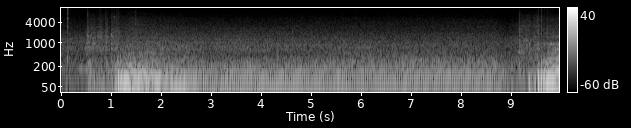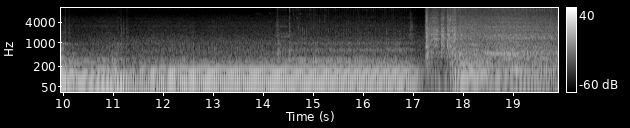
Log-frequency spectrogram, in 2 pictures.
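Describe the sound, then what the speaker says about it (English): A 2019 Cupra Ateca starts with a push button: the engine cranks and catches, settles into a steady idle, then restarts or revs louder about halfway through and keeps running before a sharp change near the end. "So to start, just have the key fob somewhere inside the car, put your foot on the brake, and then hit the button to start."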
